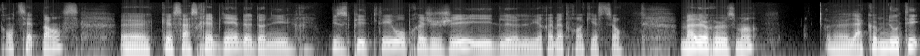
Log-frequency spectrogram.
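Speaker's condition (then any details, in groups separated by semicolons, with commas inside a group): No condition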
